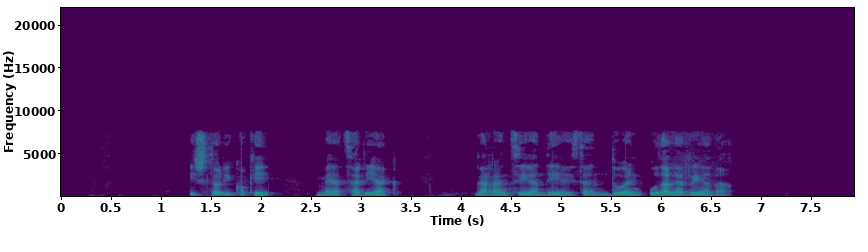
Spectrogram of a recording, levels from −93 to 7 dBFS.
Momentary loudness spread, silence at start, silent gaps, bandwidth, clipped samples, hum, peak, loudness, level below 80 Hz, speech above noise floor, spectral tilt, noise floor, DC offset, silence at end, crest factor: 11 LU; 1.3 s; none; 7.6 kHz; under 0.1%; none; -26 dBFS; -48 LUFS; -66 dBFS; over 43 dB; -4.5 dB/octave; under -90 dBFS; under 0.1%; 1.25 s; 24 dB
